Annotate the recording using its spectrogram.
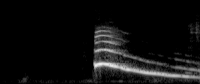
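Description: A pet bird calls out a loud 'woo': one long, whistle-like note that starts about a second in and slides smoothly down from high to low.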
